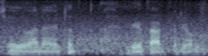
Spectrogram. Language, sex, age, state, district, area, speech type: Malayalam, male, 30-45, Kerala, Thiruvananthapuram, rural, spontaneous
